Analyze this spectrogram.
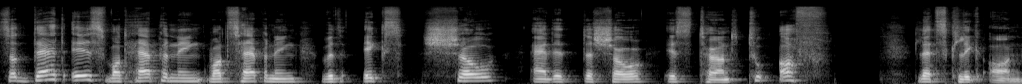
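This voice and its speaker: Man with a German accent, medium pitch and very slow pace, on a very clean recording with a silent background. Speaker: web development instructor. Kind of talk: tutorial. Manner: casual.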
